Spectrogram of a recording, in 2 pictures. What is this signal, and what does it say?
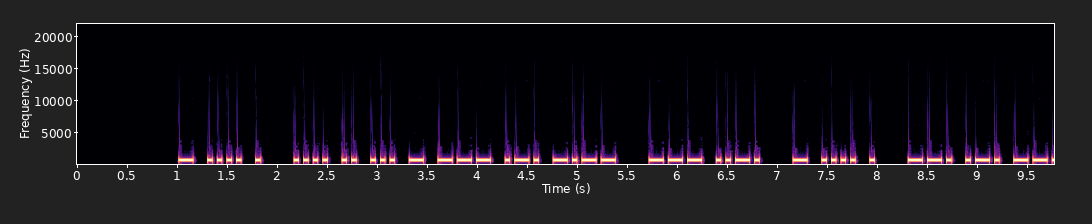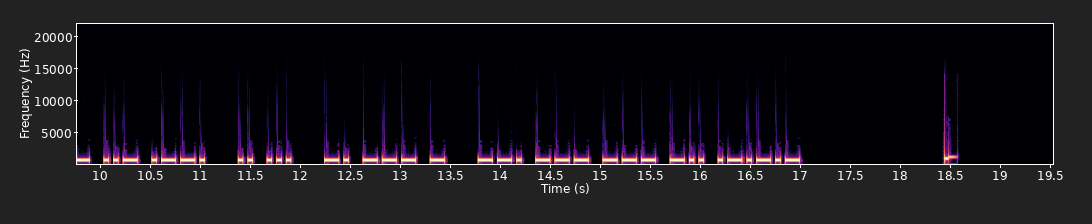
Morse code, heard as a keyed tone, about 25 wpm, 700 Hz. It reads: THE HISTORY OF THE GROUP IS NOT GOOD.
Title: Sentences from Top 1000 Words - Review Part 1 - 25wpm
